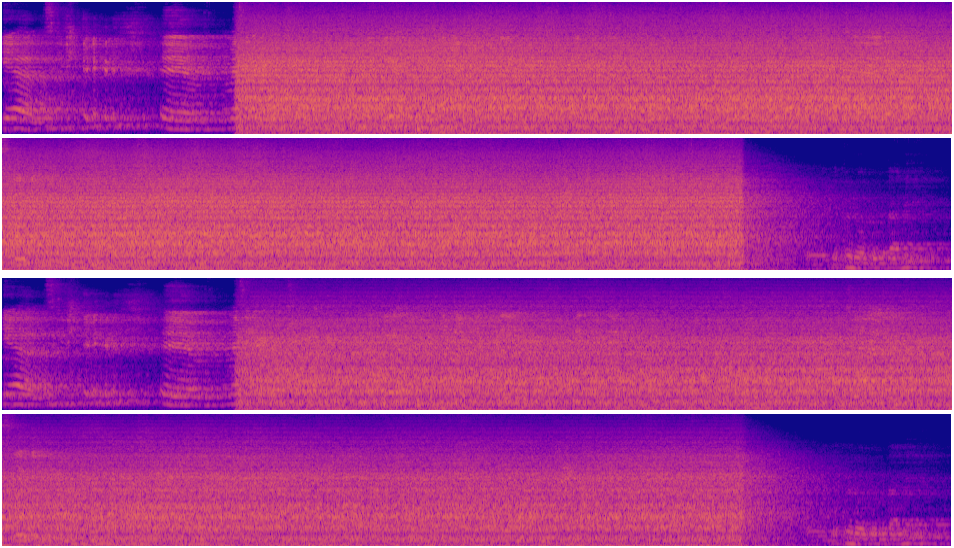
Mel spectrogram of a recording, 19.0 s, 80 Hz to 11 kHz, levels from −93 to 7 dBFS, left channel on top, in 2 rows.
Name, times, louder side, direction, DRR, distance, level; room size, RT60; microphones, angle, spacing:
voice 1, 0.0-6.9 8.4-10.0 13.8-16.3, left 2 dB, 55° left, 0 dB, 5.4 m, -39 dB
sound 1, 2.3-16.9, left 4 dB, 80° left, 1.3 m, -27 dB
voice 2, 4.2-4.8 6.8-9.0 10.1-13.1 17.5-18.7, equal, 25° left, -3 dB, 3.8 m, -47 dB
27.0 x 26.0 x 6.5 m, 2.8 s
head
